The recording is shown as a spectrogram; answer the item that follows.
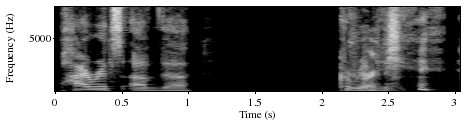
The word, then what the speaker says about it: Caribbean: for that is because it's a reference to the Carib people of the areas and not the CBS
